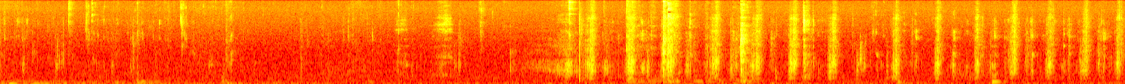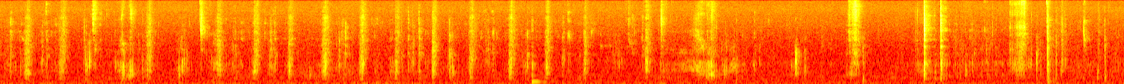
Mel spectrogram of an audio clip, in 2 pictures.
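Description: Close-up eating sounds: a person chewing kimchi and rice cake soup, wet crunching and mouth clicks that are sparse at first and come thick and fast from about seven seconds in.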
